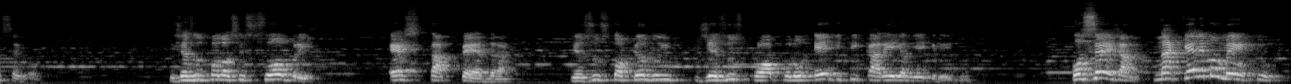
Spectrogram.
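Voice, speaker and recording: Brazilian male pastor, very high voice, passionate sermon, echoey church with music underneath. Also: fairly bright tone. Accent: Brazilian Portuguese. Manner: impassioned preaching, retelling scenes with quoted dialogue.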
